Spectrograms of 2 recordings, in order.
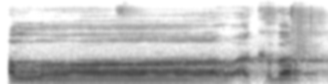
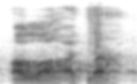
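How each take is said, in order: First: It is said with warm, devoted feeling. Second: It is said flatly, without any intent.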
